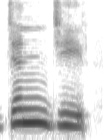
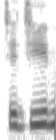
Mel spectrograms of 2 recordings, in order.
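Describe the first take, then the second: First: "जंजीर" with a clear nasal "jan" in the first syllable; teacher gives students the right form "जंजीर" with nasal; correct nasal. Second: "जजीर" said without the nasal, as ja-jeer; teacher showing the wrong form "जजीर" with no nasal sound; wrong word shown. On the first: सही उच्चारण "जंजीर" अनुस्वार के साथ. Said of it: "ज के ऊपर अंग की बिंदी की आवाज आ रही है". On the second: गलत उच्चारण "जजीर" बिना अनुस्वार के. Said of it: "जजीर नहीं होता है". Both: Shown as a demonstration.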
